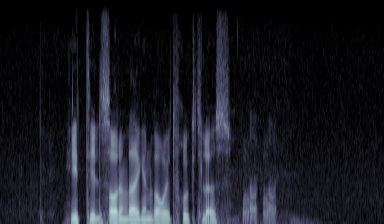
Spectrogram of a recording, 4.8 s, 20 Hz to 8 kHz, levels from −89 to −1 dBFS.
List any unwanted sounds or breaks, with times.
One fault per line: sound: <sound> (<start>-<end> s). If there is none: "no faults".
sound: laugh (3.0-3.5 s)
